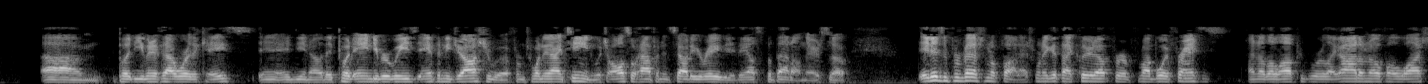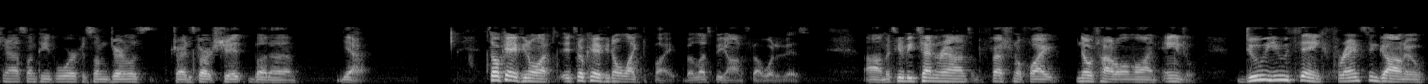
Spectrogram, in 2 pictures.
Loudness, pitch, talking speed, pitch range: -22 LUFS, 130 Hz, 255 wpm, 120-140 Hz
